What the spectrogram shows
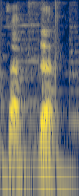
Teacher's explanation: Oh, kalau dia place of articulation maka bunyinya itu adalah f, b. Kalau dia dia plosive, dia place-nya untuk alveolar maka dia adalah t, d.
